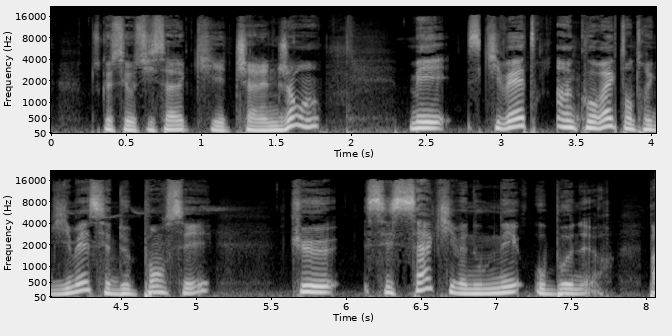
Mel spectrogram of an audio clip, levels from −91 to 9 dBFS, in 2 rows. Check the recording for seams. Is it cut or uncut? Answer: uncut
